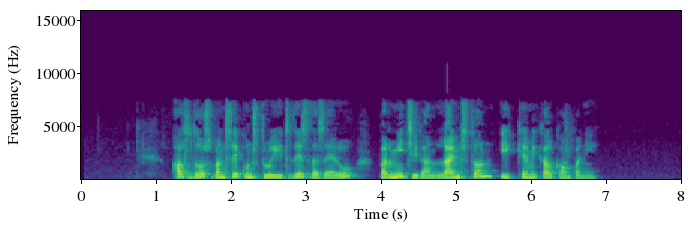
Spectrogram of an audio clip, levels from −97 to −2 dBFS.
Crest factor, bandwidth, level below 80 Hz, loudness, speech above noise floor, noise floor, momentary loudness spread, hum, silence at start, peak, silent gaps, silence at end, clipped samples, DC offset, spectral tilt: 20 dB; 7.8 kHz; -70 dBFS; -19 LUFS; 57 dB; -75 dBFS; 9 LU; none; 1.2 s; 0 dBFS; none; 1.15 s; under 0.1%; under 0.1%; -5.5 dB/octave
